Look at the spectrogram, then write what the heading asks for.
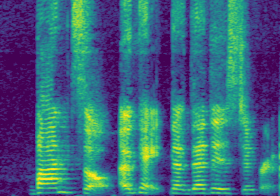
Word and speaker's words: Bansal: I actually not sure if I am pronouncing your last name correctly. I would say Benol. It's Bunel. Yes. Right. Bansel.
